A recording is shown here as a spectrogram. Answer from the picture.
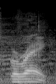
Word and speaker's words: Barre: I never heard him pronounce beret. That's the first time I ever heard it. Beret. No, I'm not saying you're wrong. I have no idea, but I've never heard it pronounced that way.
